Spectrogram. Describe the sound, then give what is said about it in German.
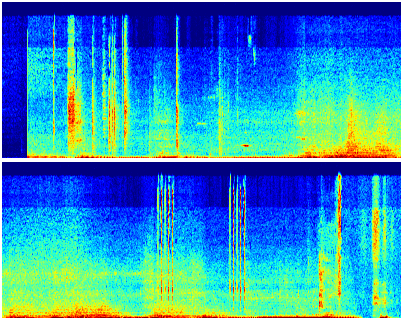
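A loud rally car with a big engine and no insulation, stripped to save weight, revs hard and continuously, its pitch climbing and falling through repeated throttle bursts, with a few sharp pops before it cuts off abruptly at the end. “könnte das sein, dass die so laut sind? Also natürlich, weil es ein fetter Motor ist”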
